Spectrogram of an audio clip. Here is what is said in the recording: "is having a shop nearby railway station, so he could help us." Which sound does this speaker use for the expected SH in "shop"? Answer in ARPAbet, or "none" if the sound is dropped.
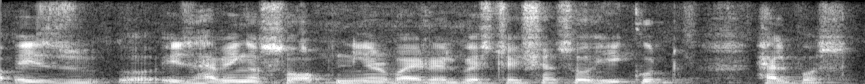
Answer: S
